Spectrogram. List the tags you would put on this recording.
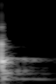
Sound effects > Electronic / Design
game ui interface

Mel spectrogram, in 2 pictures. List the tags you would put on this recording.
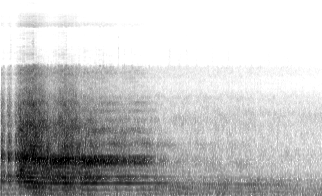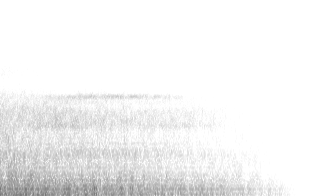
Sound effects > Objects / House appliances
metal banging eerie scrape

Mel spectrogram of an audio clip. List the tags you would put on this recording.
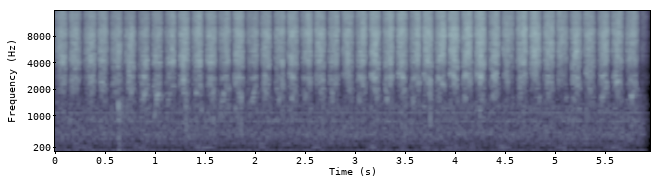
Sound effects > Human sounds and actions
forth back Blue-Snowball

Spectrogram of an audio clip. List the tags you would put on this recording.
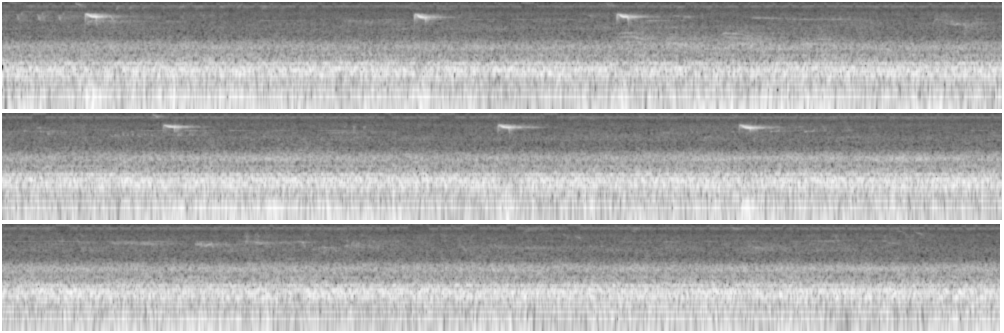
Soundscapes > Nature
phenological-recording alice-holt-forest natural-soundscape modified-soundscape artistic-intervention Dendrophone data-to-sound field-recording weather-data sound-installation raspberry-pi soundscape nature

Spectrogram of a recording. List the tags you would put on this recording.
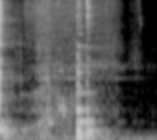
Sound effects > Objects / House appliances
stab fx natural sfx percussion foley drill object perc industrial hit clunk glass fieldrecording mechanical foundobject metal oneshot bonk

